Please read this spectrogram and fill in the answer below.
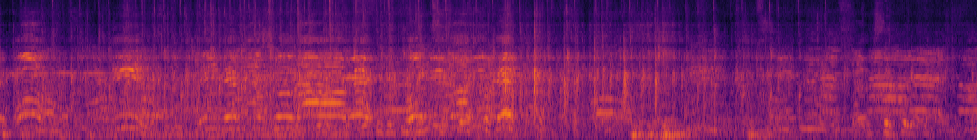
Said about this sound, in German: So, also nochmal großen Applaus für die Landesschülerinnenvertretung.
